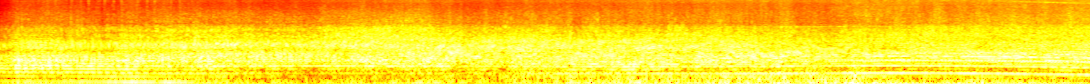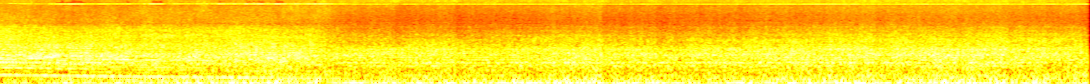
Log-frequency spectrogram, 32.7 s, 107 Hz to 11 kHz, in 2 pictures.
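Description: Small turbine helicopter (Hughes 500 type) running close by: a steady rotor beat with a high turbine whine above it. Through the middle the rotor tones slide down in pitch and the whine drops and then holds. About two-thirds through the low rumble eases as the helicopter settles on the ground with its rotor still turning.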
